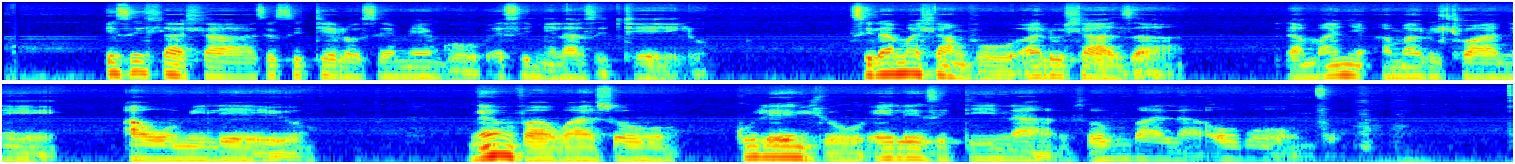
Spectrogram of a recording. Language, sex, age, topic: North Ndebele, male, 25-35, health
